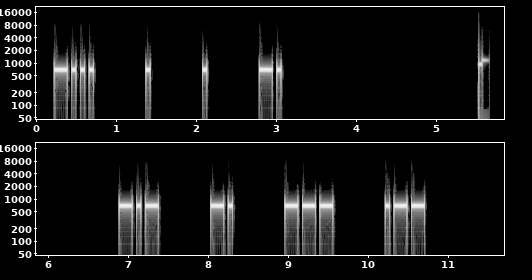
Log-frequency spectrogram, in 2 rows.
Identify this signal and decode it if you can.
Morse code, heard as a keyed tone, about 22 wpm, spaced as for 10 wpm, 700 Hz. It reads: BEEN KNOW
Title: 4x Character Spacing - Top 100 Words - 22wpm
